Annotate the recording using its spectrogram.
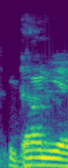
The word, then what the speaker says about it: Campania: It came from Campania, I believe, or Campania, I'm not sure how you pronounce that. – Campania in Naples.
